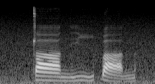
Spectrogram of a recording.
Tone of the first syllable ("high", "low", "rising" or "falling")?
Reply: low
